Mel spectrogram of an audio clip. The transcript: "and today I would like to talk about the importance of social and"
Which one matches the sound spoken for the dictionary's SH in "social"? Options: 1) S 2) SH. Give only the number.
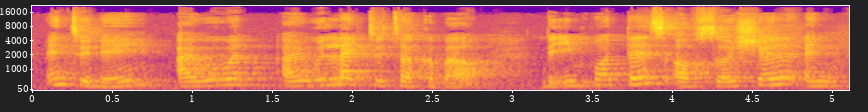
2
